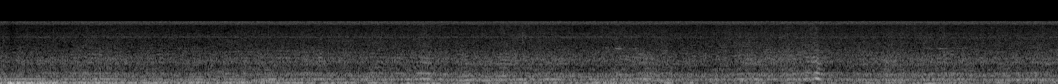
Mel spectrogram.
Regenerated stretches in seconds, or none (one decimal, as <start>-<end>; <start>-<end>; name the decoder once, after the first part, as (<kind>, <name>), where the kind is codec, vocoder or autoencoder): 0.0-2.0 (vocoder, BigVGAN v2); 5.2-10.6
